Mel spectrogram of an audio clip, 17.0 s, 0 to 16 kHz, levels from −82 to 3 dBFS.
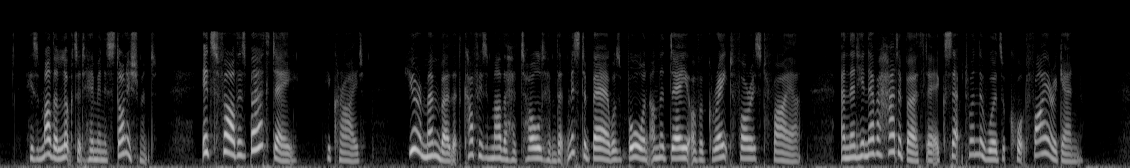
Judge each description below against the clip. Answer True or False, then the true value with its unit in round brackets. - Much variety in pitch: True (6.9 semitones)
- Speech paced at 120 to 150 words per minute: False (165 wpm)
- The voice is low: False (225 Hz)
